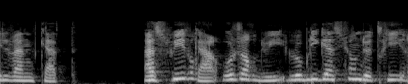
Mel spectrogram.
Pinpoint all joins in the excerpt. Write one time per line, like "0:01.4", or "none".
0:01.9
